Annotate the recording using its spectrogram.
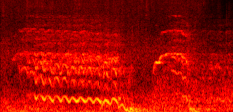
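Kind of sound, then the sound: animal, horse neighing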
